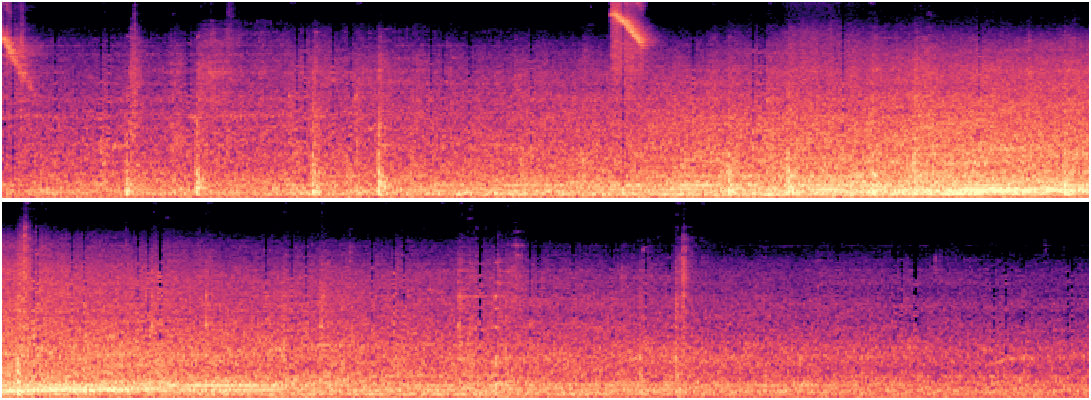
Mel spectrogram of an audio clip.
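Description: Carriages of a locomotive-hauled V/Line passenger train rolling past on steel rails, with wheels clicking over rail joints and a brief high wheel squeal about six seconds in. The sound swells to its loudest about ten seconds in, with a low hum as the power van at the rear goes by, then fades as the train draws away.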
